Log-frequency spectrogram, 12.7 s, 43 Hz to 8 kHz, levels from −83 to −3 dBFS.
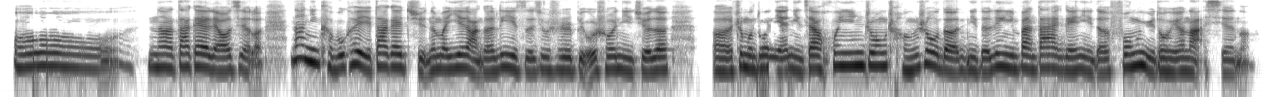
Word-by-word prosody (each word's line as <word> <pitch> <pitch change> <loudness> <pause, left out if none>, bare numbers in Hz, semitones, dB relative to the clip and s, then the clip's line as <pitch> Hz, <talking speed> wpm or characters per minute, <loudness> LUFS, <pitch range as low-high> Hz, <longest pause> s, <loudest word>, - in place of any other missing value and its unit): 哦， 220 +1 -2 0.3
那 215 -1 0
大 220 +2 +1
概 220 -1 +4
了 185 -2 +2
解 195 -1 -4
了， - - -5 0.3
那 335 +3 0
你 295 -4 +6
可 235 -6 -4
不 200 +2 +1
可 250 +3 +2
以 215 -5 +5
大 225 +4 +1
概 220 -1 +2
举 205 -5 -4
那 190 - -2
么 200 - +1
1-2 205 +1 +2
个 170 +1 -1
例 205 +1 0
子， 175 -2 -5
就 185 +1 -5
是 185 0 -2
比 - - -4
如 - - -1
说 195 0 -2
你 185 -3 -2
觉 165 +1 -1
得， 185 +1 +2 0.4
呃， 175 -1 0
这 220 - -2
么 205 - +3
多 200 +1 0
年 180 0 0
你 185 -3 -2
在 200 +4 +3
婚 235 +4 -2
姻 235 +1 +4
中 235 0 +1
承 185 -3 -3
受 245 0 +2
的， 180 -5 +2
你 180 +1 -3
的 170 0 -1
另 220 +4 +1
一 205 - +1
半 200 0 +2
带 205 +1 +1
给 185 -1 -1
你 185 -4 -3
的 165 - -2
风 215 +7 +1
雨 190 - +1
都 175 +1 0
有 170 +1 -1
哪 170 -3 +2
些 160 0 -6
呢？ 260 +7 -9
200 Hz, 275 characters per minute, -20 LUFS, 180-220 Hz, 0.4 s, 你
